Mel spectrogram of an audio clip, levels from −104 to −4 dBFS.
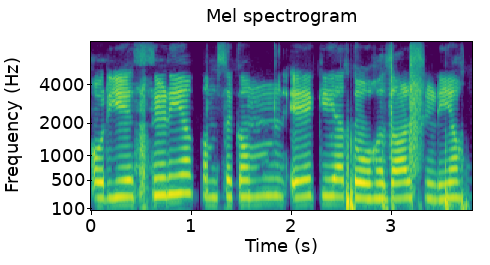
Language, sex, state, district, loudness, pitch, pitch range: Hindi, female, Uttar Pradesh, Jyotiba Phule Nagar, -13 LUFS, 250 Hz, 235-260 Hz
